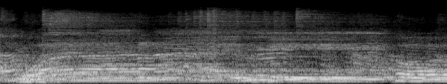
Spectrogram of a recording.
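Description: Live band playing a song: a man singing over electric guitar, lap steel guitar and drums.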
